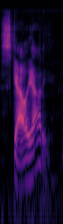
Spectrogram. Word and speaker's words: Scagliotti: After how do you pronounce the name? – Scagliotti. – There's no G.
